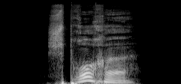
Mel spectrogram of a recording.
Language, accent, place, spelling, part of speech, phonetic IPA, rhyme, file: German, Germany, Berlin, Spruche, noun, [ˈʃpʁʊxə], -ʊxə, De-Spruche.ogg
- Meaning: dative of Spruch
